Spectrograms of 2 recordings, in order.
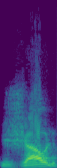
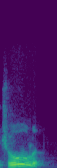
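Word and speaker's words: Joule: James prescot jul tá ou jaou como se chama mas a pronúncia jul tá é quem vai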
